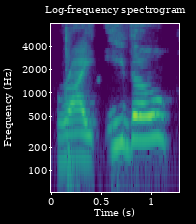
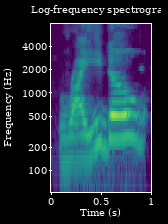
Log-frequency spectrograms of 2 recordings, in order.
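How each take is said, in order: First: The middle consonant is a soft TH sound. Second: The middle consonant is a hard D sound.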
